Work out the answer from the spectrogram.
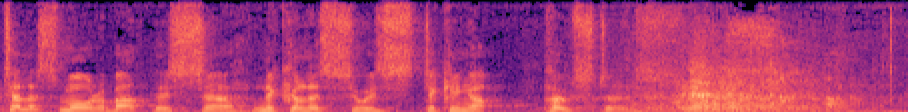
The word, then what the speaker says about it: Nicholas: upon a time there was a man called Nikhil us once upon a time there was a woman called Nikhil it's pronounced Nicholas all right once upon a time there was a man called Nikko last he was supposed to man poster man a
